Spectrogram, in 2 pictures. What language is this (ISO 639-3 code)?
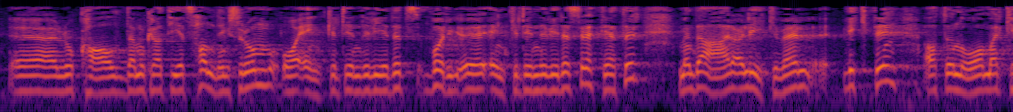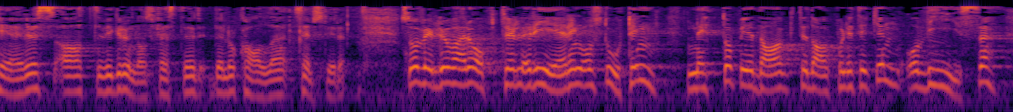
nob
